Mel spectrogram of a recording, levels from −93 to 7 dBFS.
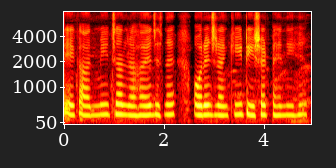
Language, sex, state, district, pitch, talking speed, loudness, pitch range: Hindi, female, Bihar, Gopalganj, 255 Hz, 145 wpm, -16 LUFS, 250-265 Hz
